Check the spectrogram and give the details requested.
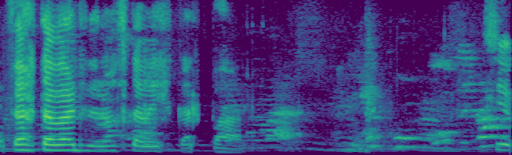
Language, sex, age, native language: Icelandic, female, 9, Icelandic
